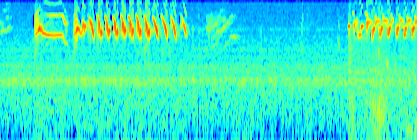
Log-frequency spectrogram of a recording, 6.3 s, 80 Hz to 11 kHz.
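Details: Outdoor winter recording, 11 January 2015, of a goldfinch and yellow Isabella canary hybrid with an incomplete song. A sharp falling whistle opens a rapid, regular trill of high notes; after a pause of about two seconds, another fast trill begins.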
